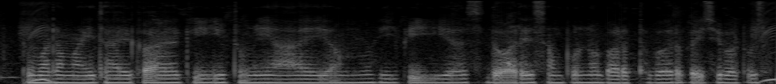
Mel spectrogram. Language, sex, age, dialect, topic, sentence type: Marathi, male, 18-24, Varhadi, banking, statement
